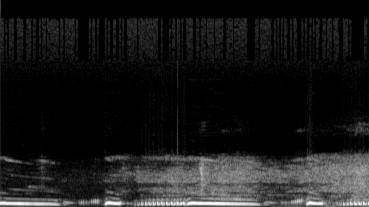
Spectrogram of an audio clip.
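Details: Barbary dove, a puter kept as a cage bird, repeating low cooing phrases: a long level coo, a short rising note, then a rolling pulsed coo drawn out and falling, then another short note and rolling coo.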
